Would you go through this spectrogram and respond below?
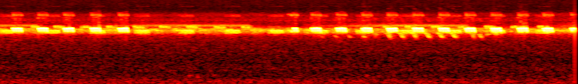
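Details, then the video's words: Sickle-bearing bush-cricket with a thin, faint voice, producing high, dry clicking pulses in quick regular bursts, roughly two to three per second, against a quiet background. "クリック音 ツユムシの鳴き声"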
